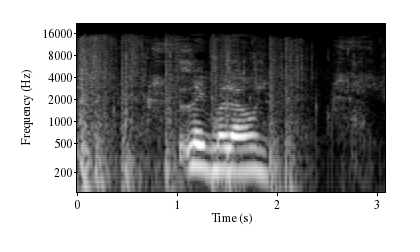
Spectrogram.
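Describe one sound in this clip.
A zombie groans.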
